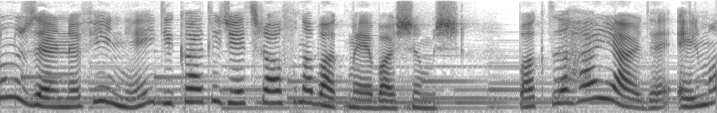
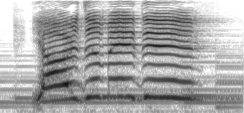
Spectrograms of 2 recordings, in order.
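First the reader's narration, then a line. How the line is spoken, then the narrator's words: Shouting for help. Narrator (Turkish): diye bağırmış Finley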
